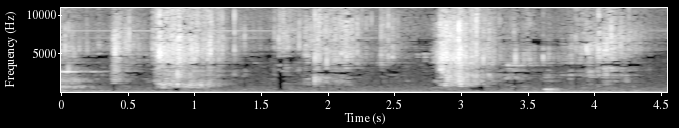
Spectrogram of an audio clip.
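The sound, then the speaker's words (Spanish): Footsteps crunch through dry brown, yellow, orange, red and green autumn leaves in Mataleñas park, a steady series of rustling, crackling steps, moderately quiet, with no voices. “De los colores del otoño, marrón, amarillo, naranja, rojo y verde, y nos encantó el sonido que hacían al pisarlas.”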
